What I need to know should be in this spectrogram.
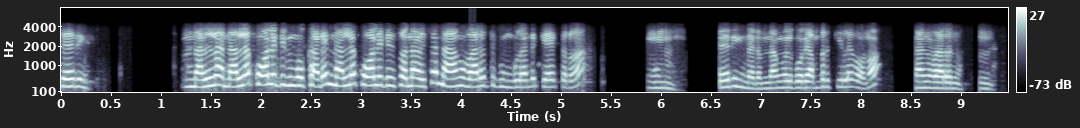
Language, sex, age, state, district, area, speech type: Tamil, female, 45-60, Tamil Nadu, Tiruvannamalai, urban, conversation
